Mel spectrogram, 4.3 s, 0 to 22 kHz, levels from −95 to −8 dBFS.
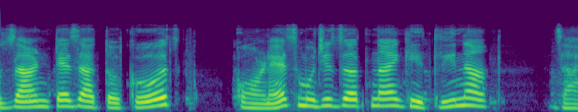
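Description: Right from 0.27 to 0.40 s the room background gets gated by the echo canceller. It clamps the mic down by about 40 dB while the far end plays, so the ambience briefly vanishes. The same dips come back at 1.40–1.74, 2.43–3.01 and 3.78–4.12 s.

From 0.40 to 1.78 s, and again from 2.71 s to the end, there's a faint repeat of the speech trailing 478 ms behind. It's roughly 30 dB down at first, then nearer 25 dB down. That's likely an echo leak, where the loudspeaker's sound slipped past the far side's echo canceller and got sent back.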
